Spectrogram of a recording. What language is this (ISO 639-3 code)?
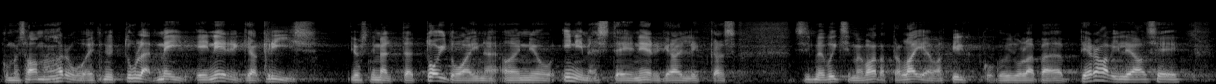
est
